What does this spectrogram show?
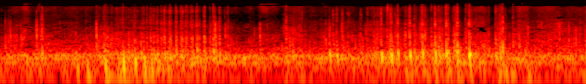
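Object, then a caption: Leather purse. Long nails grip, rub and scratch the smooth leather of a black leather purse held close up. Soft scratchy crackling and dense low-mid squeaks run throughout, with a cluster of sharper squeaky grips near the end before the rubbing settles back down.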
